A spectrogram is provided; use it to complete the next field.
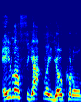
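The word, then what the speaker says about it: Eyjafjallajökull: you out with this the pronunciation of this volcano thanks to the icelandic embassy is AFV ottley yokel the a lefty Utley yo cuddle glacier folks market that's something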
